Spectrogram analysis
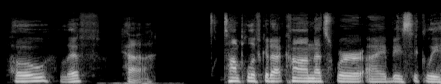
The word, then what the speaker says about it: Polifka: So Polifka is phonetically correct. A lot of times people will try to add a little something in there, but it's Polifka.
